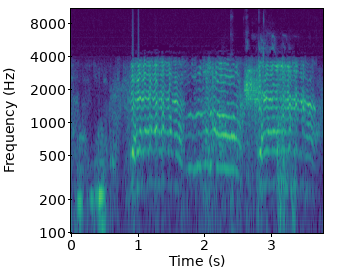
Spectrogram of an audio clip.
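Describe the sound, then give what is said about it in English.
Sheep bleating, a run of loud, wavering cries that overlap one another for about three seconds. “You're prettier than those sheep. I don't know about it being as tight as those sheep.”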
